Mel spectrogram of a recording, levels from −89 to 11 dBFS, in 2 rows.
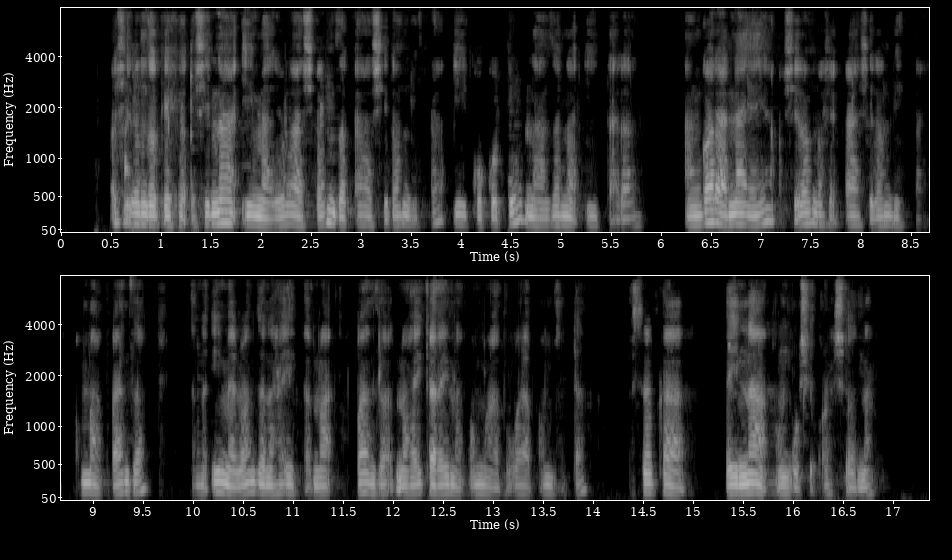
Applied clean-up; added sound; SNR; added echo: neural mask model DeepFilterNet 3.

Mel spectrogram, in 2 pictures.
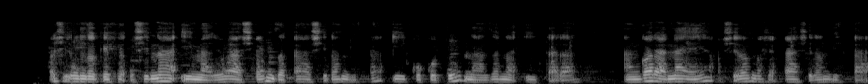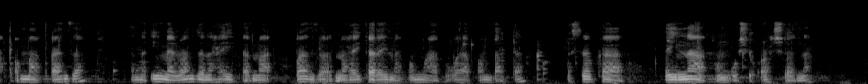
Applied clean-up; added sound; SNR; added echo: neural separator model SepFormer DNS4.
